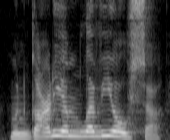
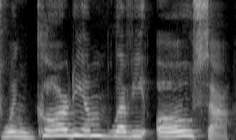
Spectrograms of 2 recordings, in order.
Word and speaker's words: Wingardium Leviosa: Wingardium Leviosa, he shouted, waving his long arms like a windmill. You're saying it wrong. Harry heard Hermione snap. It's Wingardium Leviosa, making the gar nice and long.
